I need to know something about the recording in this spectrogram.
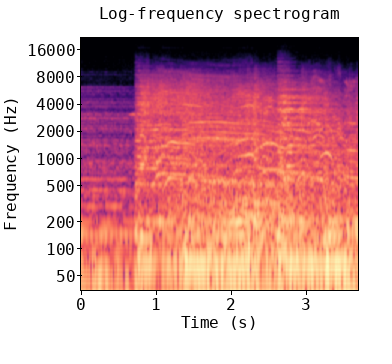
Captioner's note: cheering continues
